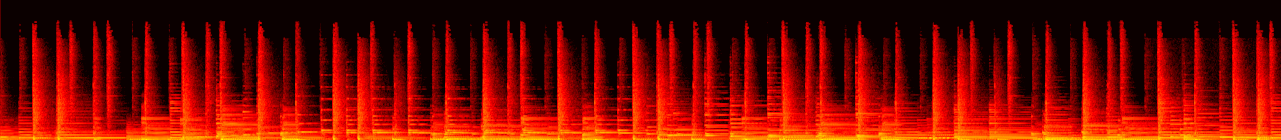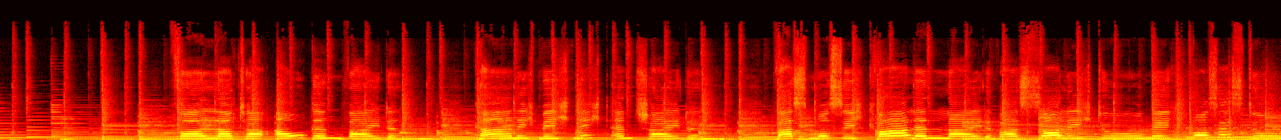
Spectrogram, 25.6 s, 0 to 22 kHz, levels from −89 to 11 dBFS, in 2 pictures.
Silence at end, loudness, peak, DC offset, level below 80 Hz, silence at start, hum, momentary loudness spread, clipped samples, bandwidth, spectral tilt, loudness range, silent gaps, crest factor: 0 s; -21 LUFS; -2 dBFS; under 0.1%; -36 dBFS; 0 s; none; 14 LU; under 0.1%; 19 kHz; -5 dB/octave; 11 LU; none; 18 dB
